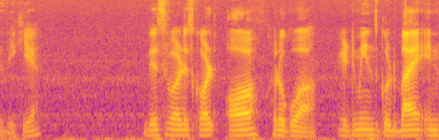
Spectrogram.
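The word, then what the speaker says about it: au revoir: Sixth is, यहाँ पे आप प्रोनाउंसिएशन ज़रा ध्यान से देखिए। This word is called of रुगवा, it means good bye in French.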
